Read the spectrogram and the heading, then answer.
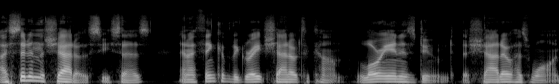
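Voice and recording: Reading aloud in a natural voice, the speaker shows ordinary pitch variation against a quiet background.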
